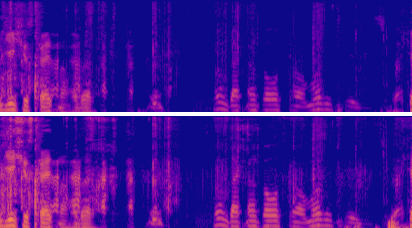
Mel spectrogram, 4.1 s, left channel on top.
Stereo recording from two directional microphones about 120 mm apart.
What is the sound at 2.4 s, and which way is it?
Speech, 90° right.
